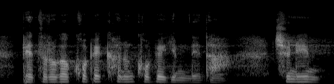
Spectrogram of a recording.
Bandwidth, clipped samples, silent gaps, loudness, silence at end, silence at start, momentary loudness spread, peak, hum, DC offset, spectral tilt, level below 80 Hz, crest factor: 14.5 kHz; under 0.1%; none; -34 LUFS; 0.05 s; 0 s; 8 LU; -14 dBFS; none; under 0.1%; -3 dB/octave; -80 dBFS; 22 dB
